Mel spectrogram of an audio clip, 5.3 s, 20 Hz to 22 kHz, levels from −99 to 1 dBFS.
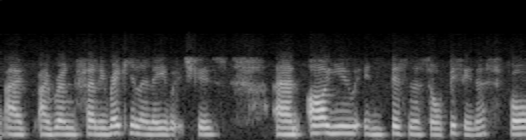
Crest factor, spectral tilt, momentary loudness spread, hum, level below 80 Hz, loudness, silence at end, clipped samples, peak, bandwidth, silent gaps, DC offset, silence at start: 16 dB; -9.5 dB/octave; 11 LU; none; -70 dBFS; -26 LUFS; 0 s; under 0.1%; -8 dBFS; 4.5 kHz; none; under 0.1%; 0 s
